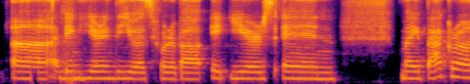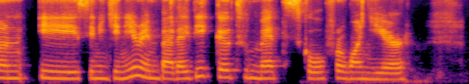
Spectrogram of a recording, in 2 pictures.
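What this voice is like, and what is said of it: Spanish accent. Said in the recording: “this accent is from Spain”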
